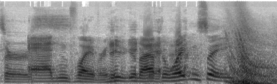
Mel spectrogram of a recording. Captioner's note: laugh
